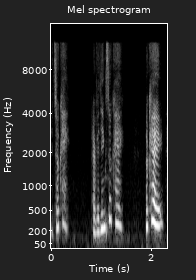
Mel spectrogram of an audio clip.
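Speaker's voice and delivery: soft, hushed it's okay; calm her down gently; soothing reassurance. Retold or imitated. Family hushing the labouring mother, soft and soothing. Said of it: "Everyone just goes".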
